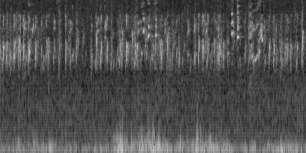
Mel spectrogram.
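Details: Wild-recorded European goldfinch song in the batbata style, used to stimulate goldfinches to sing: dense, fast, high twittering and chattering notes run continuously, with low background rumble beneath.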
